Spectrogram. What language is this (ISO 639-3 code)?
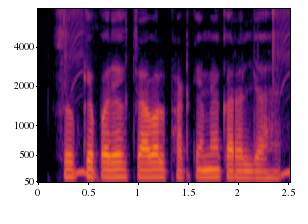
mag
